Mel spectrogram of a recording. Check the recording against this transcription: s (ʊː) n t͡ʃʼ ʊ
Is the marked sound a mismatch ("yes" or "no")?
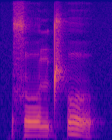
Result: no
